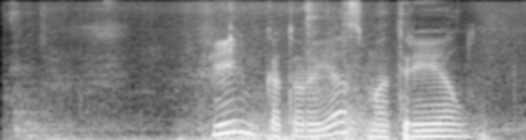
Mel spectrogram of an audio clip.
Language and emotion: Russian, sad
